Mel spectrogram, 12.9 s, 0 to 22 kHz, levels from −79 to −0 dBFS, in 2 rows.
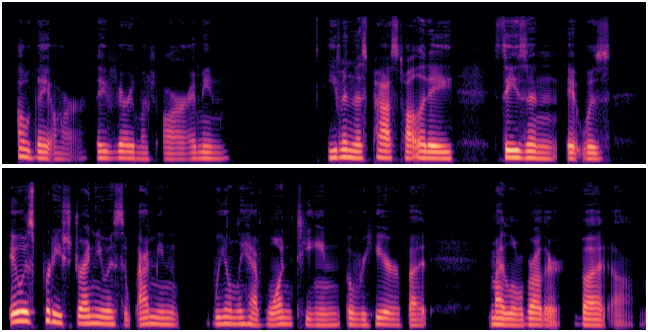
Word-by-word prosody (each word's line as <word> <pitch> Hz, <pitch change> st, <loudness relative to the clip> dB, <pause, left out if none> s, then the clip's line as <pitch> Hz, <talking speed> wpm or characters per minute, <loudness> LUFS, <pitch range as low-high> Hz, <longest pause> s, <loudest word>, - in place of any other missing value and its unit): Oh, 195 Hz, -2 st, +1 dB
they 160 Hz, -2 st, -1 dB
are. 140 Hz, +2 st, -16 dB
They 160 Hz, 0 st, -1 dB
very 155 Hz, 0 st, -1 dB
much 140 Hz, -1 st, -12 dB
are. 135 Hz, 0 st, -8 dB
I 145 Hz, -, -6 dB
mean, 145 Hz, 0 st, -6 dB, 1.0 s
even 175 Hz, +1 st, +3 dB
this 160 Hz, -1 st, +1 dB
past 165 Hz, -2 st, 0 dB
holiday 155 Hz, -1 st, +4 dB, 0.4 s
season, 160 Hz, -5 st, +4 dB
it 150 Hz, -, +1 dB
was 145 Hz, 0 st, -1 dB, 0.4 s
it 210 Hz, -, +8 dB
was 230 Hz, -1 st, +9 dB
pretty 225 Hz, -6 st, +2 dB
strenuous. 170 Hz, -3 st, 0 dB
W 140 Hz, -, -9 dB
I 155 Hz, -, 0 dB
mean, 150 Hz, -3 st, -3 dB, 0.3 s
we 160 Hz, +1 st, -1 dB
only 160 Hz, -1 st, -2 dB
have 135 Hz, -5 st, -4 dB
1 150 Hz, +2 st, -2 dB
teen 135 Hz, -2 st, -7 dB
over 140 Hz, -2 st, -3 dB
here, 140 Hz, 0 st, -2 dB
but- 135 Hz, -1 st, -4 dB, 0.6 s
my 150 Hz, -1 st, +4 dB
little 135 Hz, -2 st, 0 dB
brother- 140 Hz, -1 st, -1 dB
but, 135 Hz, -4 st, 0 dB
um, 70 Hz, -1 st, -15 dB
150 Hz, 170 wpm, -21 LUFS, 140-160 Hz, 1.0 s, was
